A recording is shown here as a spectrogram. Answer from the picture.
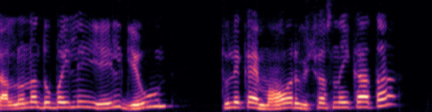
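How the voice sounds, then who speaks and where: A woman's squeaky, cartoonish character voice at an extremely high pitch, with ordinary pitch variation and a very fast pace. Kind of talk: comic overacting. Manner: loud, bickering.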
